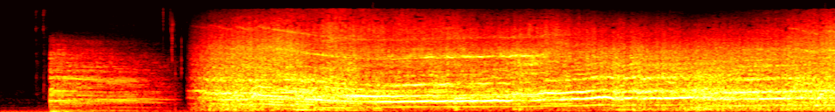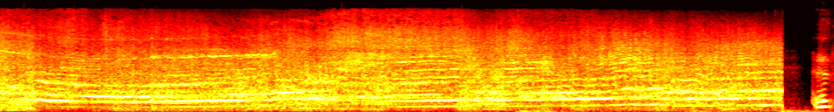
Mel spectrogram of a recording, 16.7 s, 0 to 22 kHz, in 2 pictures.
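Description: A current Formula 1 race car engine is played back, opening with a brief low idle before revving hard into a sustained high-pitched whine that rises and falls through gear changes, loud and continuous until it cuts off.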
